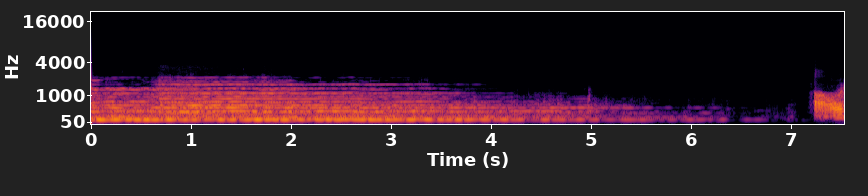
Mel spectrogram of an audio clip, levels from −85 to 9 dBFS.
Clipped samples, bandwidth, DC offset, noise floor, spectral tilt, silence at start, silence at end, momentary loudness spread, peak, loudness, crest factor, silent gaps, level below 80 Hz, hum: under 0.1%; 2.5 kHz; under 0.1%; -64 dBFS; -12 dB/octave; 0 s; 0 s; 16 LU; -8 dBFS; -24 LUFS; 16 dB; none; -72 dBFS; none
